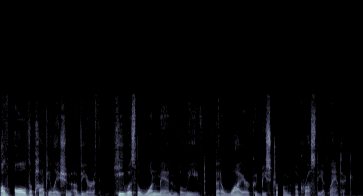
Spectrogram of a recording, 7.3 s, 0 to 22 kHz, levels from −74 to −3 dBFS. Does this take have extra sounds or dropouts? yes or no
yes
